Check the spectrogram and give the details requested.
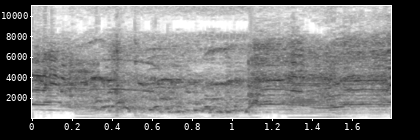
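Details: Backyard-kept domestic turkeys: a harsh, broadband honking call runs almost unbroken through the short stretch, with no gaps and a faint low hum underneath.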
